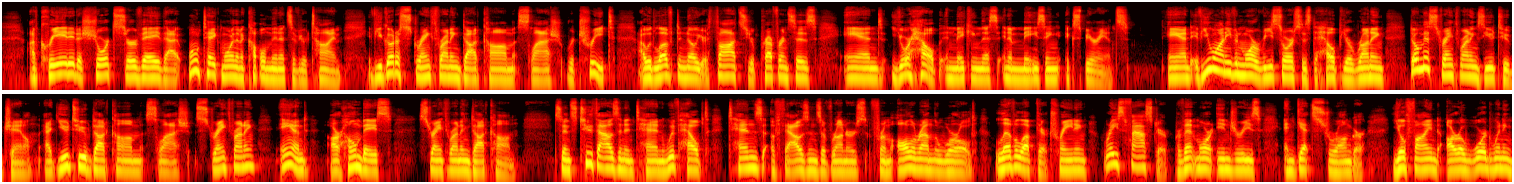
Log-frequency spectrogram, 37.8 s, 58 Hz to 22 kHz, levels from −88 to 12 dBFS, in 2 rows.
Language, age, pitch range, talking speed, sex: English, 30-49, 120-145 Hz, 150 wpm, male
